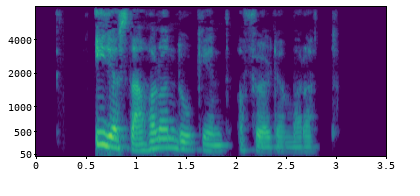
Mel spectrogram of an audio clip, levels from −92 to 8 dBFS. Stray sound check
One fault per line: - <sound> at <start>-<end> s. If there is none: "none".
none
